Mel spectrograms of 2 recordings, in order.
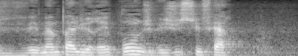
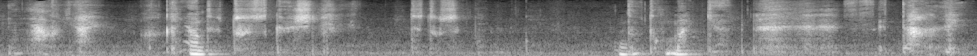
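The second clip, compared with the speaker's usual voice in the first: whispering; 4 semitones higher, 5 dB quieter than usual. Real, not acted. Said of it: "je vais me calmer".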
